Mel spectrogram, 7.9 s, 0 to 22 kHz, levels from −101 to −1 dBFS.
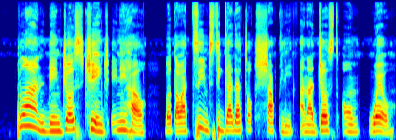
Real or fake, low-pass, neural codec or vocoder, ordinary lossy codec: real; none; none; none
